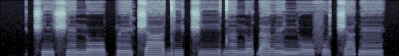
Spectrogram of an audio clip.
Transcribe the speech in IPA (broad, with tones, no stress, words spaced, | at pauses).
t͡ʃĩ˨ʃɛ̃˧noː˧ pɛ̃˨˦t͡ʃaː˦di˦ t͡ʃiː˧ dã˦no˦ɗa˦lɛ̃˦˨ ɲoː˧fo˨ t͡ʃa˨ɗɛ̃˧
